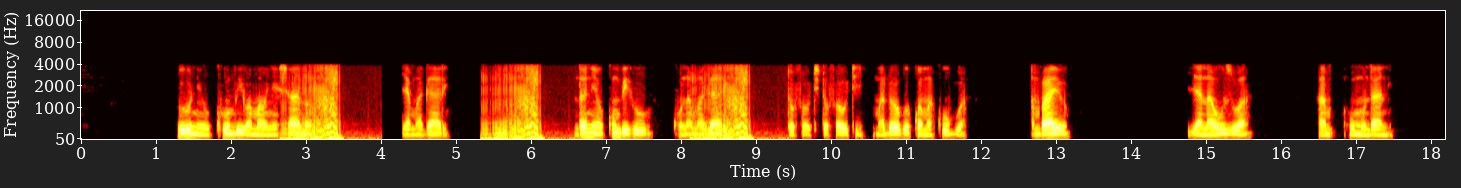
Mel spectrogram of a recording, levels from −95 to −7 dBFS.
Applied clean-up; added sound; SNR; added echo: none; Zipper (clothing); 0 dB; none.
